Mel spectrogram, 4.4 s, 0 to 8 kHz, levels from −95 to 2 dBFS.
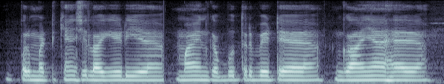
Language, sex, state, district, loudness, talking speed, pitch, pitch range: Marwari, male, Rajasthan, Nagaur, -16 LUFS, 150 wpm, 150 Hz, 150-155 Hz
